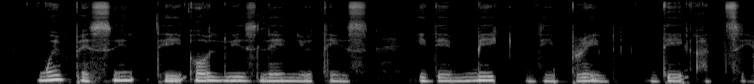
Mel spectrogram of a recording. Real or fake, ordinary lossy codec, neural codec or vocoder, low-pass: fake; none; vocoder, 48 kHz, 128 mel bands, Vocos; none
